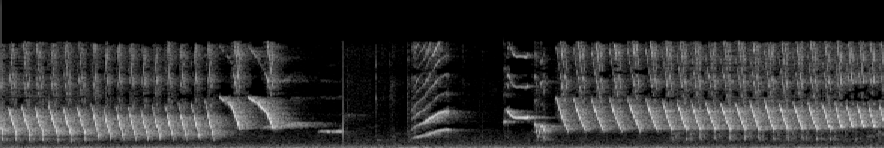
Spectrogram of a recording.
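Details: Canary song meant to spur other canaries into long rolls: steady high buzzy trill, scattered whistled slurs around a quiet gap, then another long rapid trill.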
